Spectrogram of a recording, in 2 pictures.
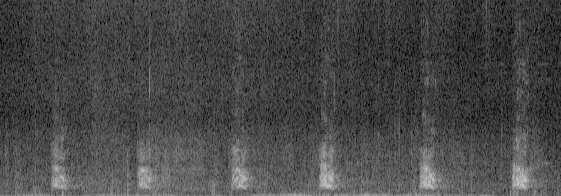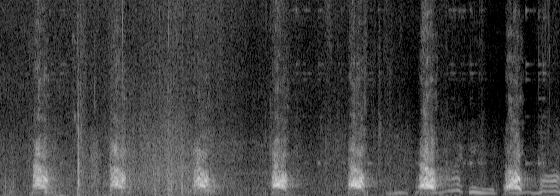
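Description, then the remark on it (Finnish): A dog barks repeatedly from far off, about fifteen evenly spaced barks growing slightly louder and sharper toward the end, with faint ambient noise around them. A search dog wearing a vest has run far ahead and is barking to mark the target it found. “Koira lähti juoksemaan tuonne pitkälle. Haukkuu siellä, eli siellä on ilmeisesti kohde, mitä me ollaan menossa katsomaan.”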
